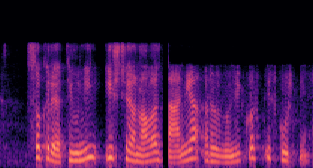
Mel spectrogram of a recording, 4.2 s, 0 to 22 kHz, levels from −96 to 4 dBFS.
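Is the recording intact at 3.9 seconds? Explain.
No. The Speex codec runs through the whole clip: its CELP coder has too few bits for the excitation, so the sound is hoarse and noisy, which fits a rate near 10 kbps. Nothing lies above 7.7 kHz, and the upper band is only noise-like fill. This is codec roughness, not simple band-limiting.

From 2.17 s to the end, just after "kreativni iščejo nova", the sound likely switches to a poorer input device. An 80 ms silence marks the switch, then the band stops at 3.8 kHz and it turns dull and boxy, with faint new background noise. The loudness stays about the same, so this is a change of device rather than a gain change.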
